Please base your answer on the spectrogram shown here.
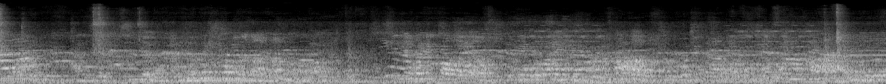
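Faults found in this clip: Nothing stood out on listening to these sounds.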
